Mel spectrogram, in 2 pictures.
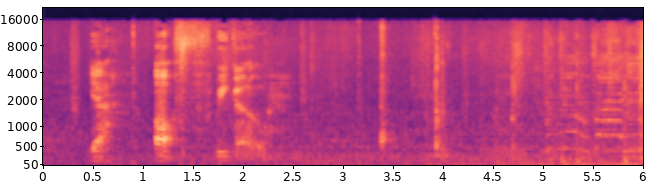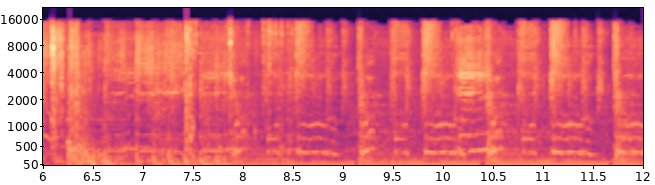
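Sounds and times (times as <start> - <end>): background song: 4.7 - 12.0.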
